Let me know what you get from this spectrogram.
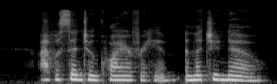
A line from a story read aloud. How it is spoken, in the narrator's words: whispered Betsy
